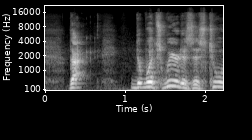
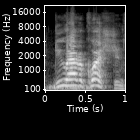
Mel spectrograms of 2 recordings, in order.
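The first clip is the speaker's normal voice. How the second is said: mock polite challenge; 9 semitones higher, 8 dB louder than usual. Confronting a driver.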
